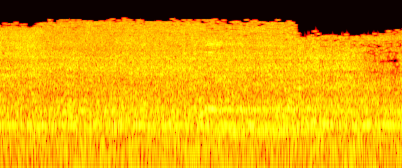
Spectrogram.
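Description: Walt Disney World monorail train standing at the station, heard inside the cabin: a steady mechanical hum with a low drone, and a fainter higher tone joining about halfway.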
